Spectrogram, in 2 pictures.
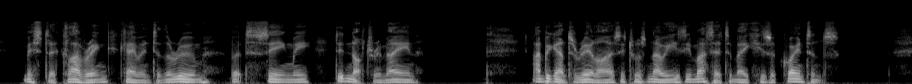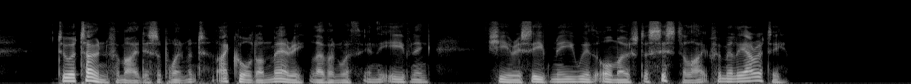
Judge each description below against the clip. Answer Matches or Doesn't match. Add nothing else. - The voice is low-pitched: Matches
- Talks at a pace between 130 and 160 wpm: Matches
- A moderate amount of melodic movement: Matches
